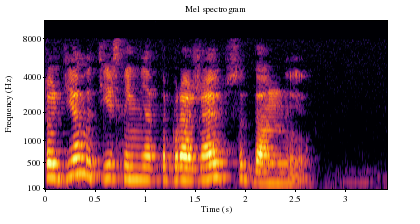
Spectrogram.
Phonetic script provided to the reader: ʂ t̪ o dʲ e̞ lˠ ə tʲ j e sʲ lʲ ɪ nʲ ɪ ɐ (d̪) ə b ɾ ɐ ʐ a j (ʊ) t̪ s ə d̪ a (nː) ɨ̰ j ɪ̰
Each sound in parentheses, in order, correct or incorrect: incorrect: t̪, correct, correct

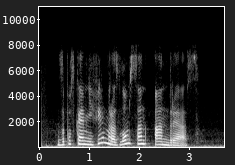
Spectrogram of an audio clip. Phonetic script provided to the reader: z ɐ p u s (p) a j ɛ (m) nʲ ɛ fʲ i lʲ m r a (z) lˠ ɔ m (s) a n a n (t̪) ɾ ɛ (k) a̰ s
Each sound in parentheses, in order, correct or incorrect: incorrect: k, correct, correct, correct, incorrect: d̪, incorrect: none

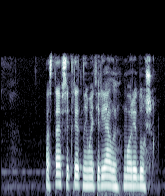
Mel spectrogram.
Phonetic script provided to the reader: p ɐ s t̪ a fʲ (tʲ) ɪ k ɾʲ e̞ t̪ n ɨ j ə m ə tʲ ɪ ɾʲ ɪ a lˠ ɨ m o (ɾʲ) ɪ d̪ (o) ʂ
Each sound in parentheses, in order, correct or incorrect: incorrect: sʲ, correct, incorrect: u

